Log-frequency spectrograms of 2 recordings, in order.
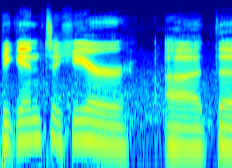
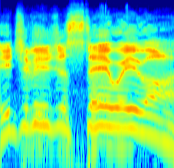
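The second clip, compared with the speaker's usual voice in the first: put-on very loud, very high, shrill, rough drunk-sounding bellow; 10 semitones higher, 10 dB louder than usual. Game master voicing a character calling out to the players: Sir Riffin voice, sounding drunk. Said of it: "You sound drunk".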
